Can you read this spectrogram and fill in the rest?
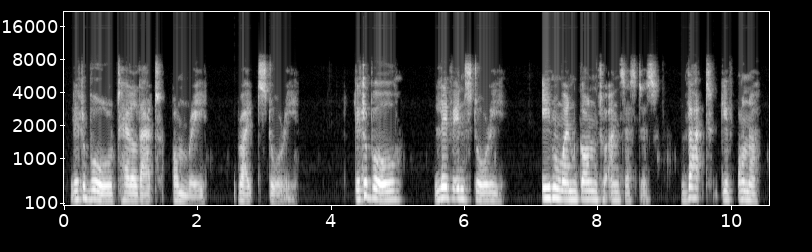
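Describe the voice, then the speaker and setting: Woman voicing a slow, proud warrior chief. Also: sits low, muffled recording, heavily acted. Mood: solemn, proud. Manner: clipped broken English, slow and emphatic.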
